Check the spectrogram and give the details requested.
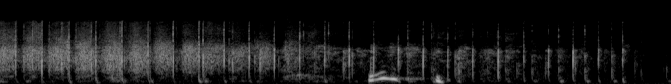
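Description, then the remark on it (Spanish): An audience claps steadily, a dense patter of many hands that thins toward the end, with a brief voice rising in the middle and a few last scattered claps, applauding the unanimous approval of the creation of the Centro Universitario de Tlajomulco (CUT Tlajomulco) and welcoming it into the university network. “Esto es por unanimidad, se aprueba la creación del Centro Universitario de Tlajomulco, por lo que les pido un fuerte aplauso y bienvenido el CUT Tlajomulco a la red universitaria.”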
